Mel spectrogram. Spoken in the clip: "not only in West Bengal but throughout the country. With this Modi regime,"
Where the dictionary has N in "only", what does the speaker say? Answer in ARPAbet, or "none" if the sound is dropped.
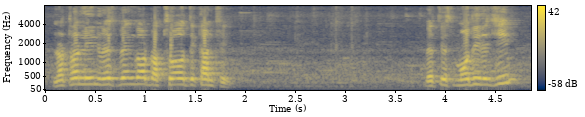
N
